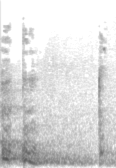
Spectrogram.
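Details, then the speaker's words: Public figure, adult woman and Federation Council speaker, coughs during a press statement after a Security Council meeting: two quick rough throat-clearing coughs, then a softer third. "слегка закашлялась но не растерялась помогло и чувство юмора"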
